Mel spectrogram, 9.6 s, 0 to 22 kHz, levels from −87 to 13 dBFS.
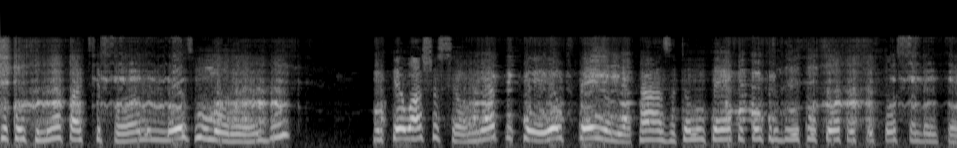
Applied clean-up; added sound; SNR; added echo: neural mask model RNNoise.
